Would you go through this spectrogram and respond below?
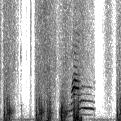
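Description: A cat meows once in a video game set in a snow biome, a clear rising-and-falling cry standing out over soft, steady, rhythmic background game sounds.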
